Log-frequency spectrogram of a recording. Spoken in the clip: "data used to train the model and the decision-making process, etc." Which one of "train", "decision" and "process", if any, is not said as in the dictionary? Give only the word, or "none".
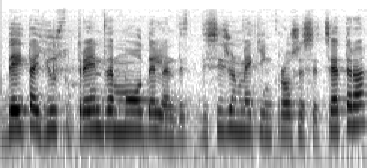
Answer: decision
